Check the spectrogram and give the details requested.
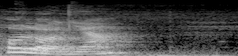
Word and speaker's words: Polonya: 'Polska' to po turecku: Polonya (czyt. polonja) I jeśli chcemy powiedzieć, że pochodzimy z Polski to mówimy: Polonyalıyım (czyt.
